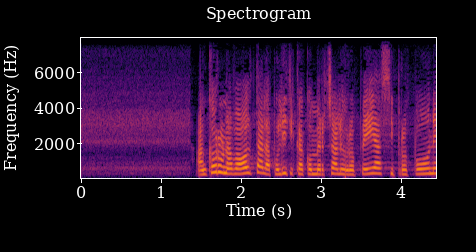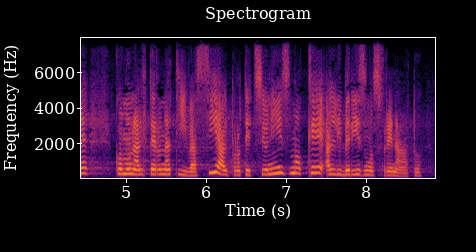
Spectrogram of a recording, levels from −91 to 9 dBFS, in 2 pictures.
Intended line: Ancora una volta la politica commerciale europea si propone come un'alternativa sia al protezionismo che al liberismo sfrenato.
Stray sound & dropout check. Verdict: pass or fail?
pass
